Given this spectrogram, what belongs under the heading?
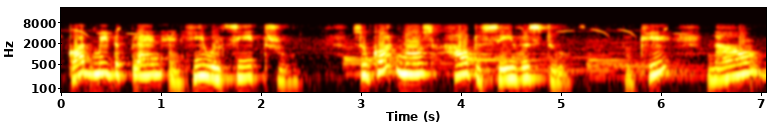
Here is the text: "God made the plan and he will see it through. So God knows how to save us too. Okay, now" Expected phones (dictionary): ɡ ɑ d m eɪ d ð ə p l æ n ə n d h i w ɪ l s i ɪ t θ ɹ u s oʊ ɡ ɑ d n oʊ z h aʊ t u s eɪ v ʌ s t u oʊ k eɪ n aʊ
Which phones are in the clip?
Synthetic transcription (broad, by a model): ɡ ɑ d m eɪ d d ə p l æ n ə n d h i w ɪ l s i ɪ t t ɹ u s oʊ ɡ ɑ d n oʊ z h aʊ t u s eɪ v ʌ s t u oʊ k eɪ n aʊ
